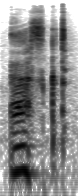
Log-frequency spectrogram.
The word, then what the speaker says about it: asked: Un momento, I asked you. Ahora bien, Estoy comiéndome una letra grande, que es la K. Un purista dirá asked you, I asked you. Pero esa fonética es complicada para vosotros e incluso para nosotros los angloparlantes.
